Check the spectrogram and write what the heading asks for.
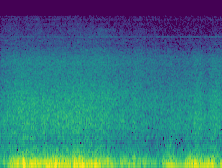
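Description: A low, uneven rumble with a few soft thumps, wind noise on the microphone.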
